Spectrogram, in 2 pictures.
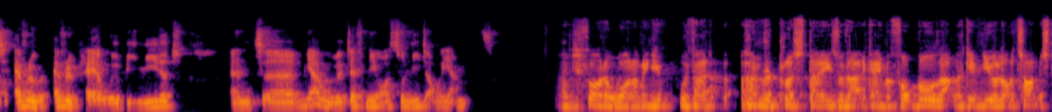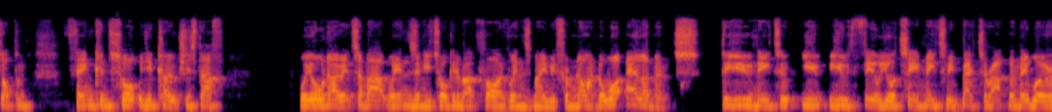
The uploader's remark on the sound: video conference with the media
